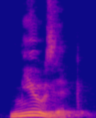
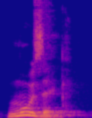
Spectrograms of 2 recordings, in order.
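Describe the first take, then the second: First: Music as myoo-zik, glide before the u. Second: Musik with a plain oo, no y glide; German Musik. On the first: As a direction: say music with the ya sound. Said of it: "if you didn't put the ya in there". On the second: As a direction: say Musik as moo-zeek, no ya. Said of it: "It would sound like the German word Musik". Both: Shown as a demonstration.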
